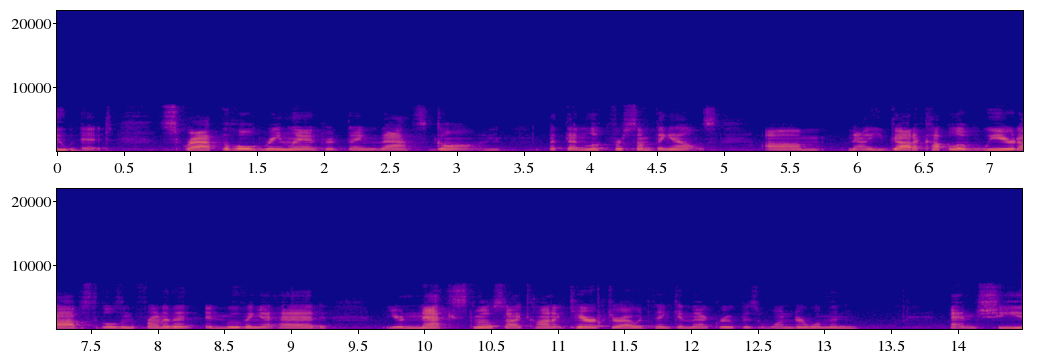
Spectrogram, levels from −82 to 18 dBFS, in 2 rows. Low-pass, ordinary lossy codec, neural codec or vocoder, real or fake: 7.2 kHz; AAC, 48 kbps; none; real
